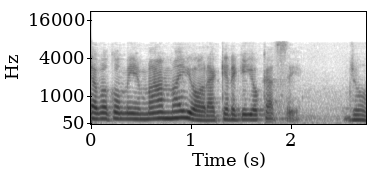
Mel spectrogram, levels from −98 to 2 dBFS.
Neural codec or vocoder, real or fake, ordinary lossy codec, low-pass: codec, 16 kHz, 1.1 kbps, Voila-Tokenizer; fake; none; 7.2 kHz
